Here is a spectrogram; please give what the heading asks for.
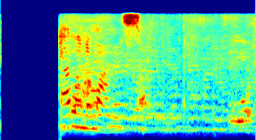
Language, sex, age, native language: Icelandic, female, 10, Icelandic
